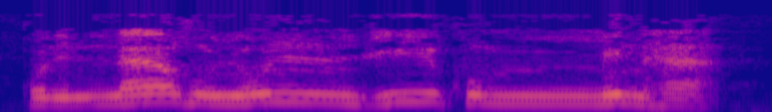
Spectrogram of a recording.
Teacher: مع ملاحظة إخفاء النون عند الجيم مع الغنة بمقدار 2 حركات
